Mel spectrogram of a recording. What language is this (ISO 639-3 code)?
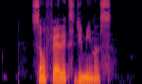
por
